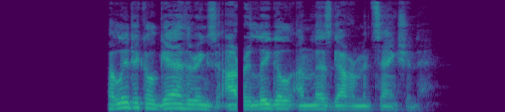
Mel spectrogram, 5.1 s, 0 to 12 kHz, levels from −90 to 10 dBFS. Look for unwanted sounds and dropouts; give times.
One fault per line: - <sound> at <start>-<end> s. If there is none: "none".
- dropout at 2.4-2.4 s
